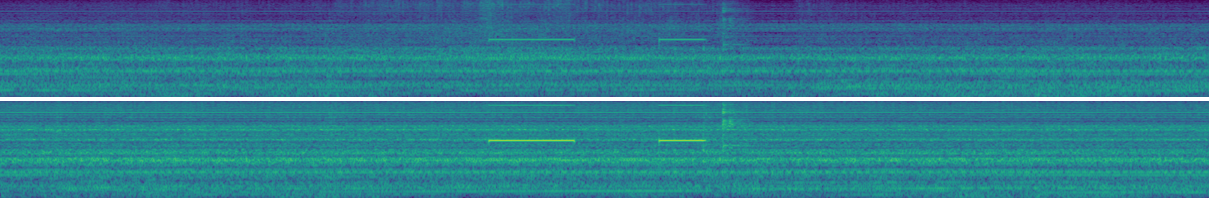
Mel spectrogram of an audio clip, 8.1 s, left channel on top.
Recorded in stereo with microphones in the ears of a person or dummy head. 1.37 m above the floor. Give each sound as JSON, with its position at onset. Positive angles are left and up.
{"t": 0.0, "sound": "an engine running", "side_deg": -70}
{"t": 3.3, "sound": "a ringtone", "side_deg": -50}
{"t": 4.8, "sound": "cutlery clinking", "side_deg": -50}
